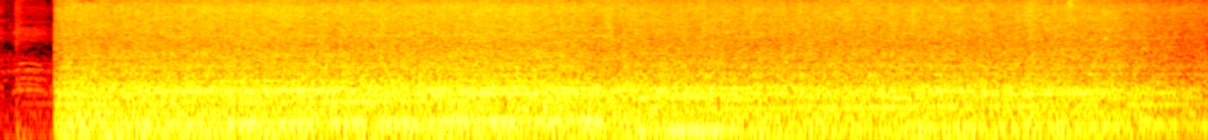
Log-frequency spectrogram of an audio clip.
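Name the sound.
bus interior engine rumble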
